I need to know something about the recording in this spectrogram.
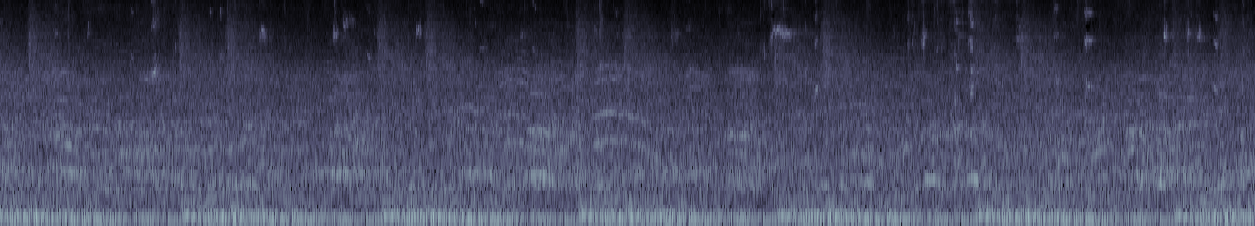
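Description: A basketball being dribbled on a hardwood court over steady arena crowd noise, the crowd's low rumble swelling and easing about every two seconds.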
